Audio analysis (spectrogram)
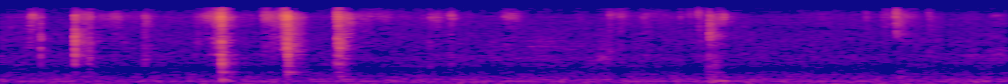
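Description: Tarot cards shuffled and cut during a card reading, quiet close riffles and soft slaps, with a cluster of sharper flicks early on and then sparser taps.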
